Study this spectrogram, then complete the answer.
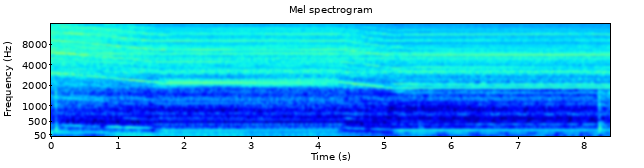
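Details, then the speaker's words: Washing machine brushed motor on a TDA1085C speed controller, wired for a grindstone. The high whine steps down in pitch twice, then holds one even tone as the controller keeps the set speed. Brush clicking is heard when rotating against the brush direction. "but once we speed it up that click away and it's pretty good once you set the speed it just holds it there"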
